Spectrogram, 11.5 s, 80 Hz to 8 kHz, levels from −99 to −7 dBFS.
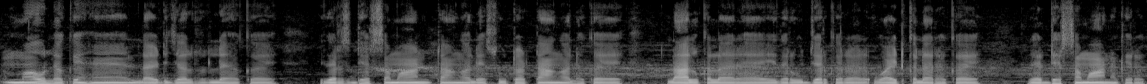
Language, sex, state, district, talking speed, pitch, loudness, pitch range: Magahi, male, Bihar, Jamui, 150 wpm, 120 Hz, -36 LUFS, 115-125 Hz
